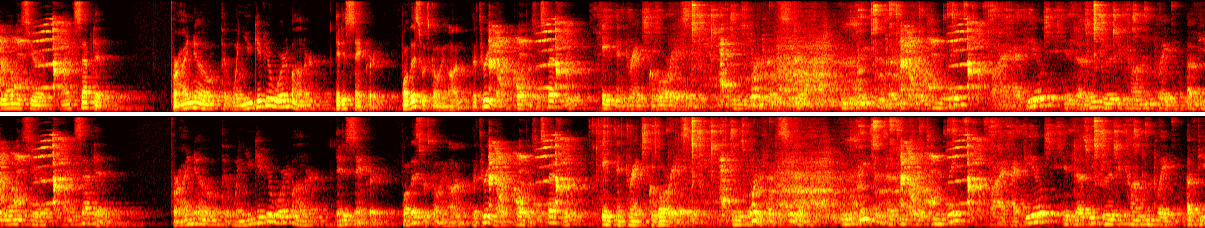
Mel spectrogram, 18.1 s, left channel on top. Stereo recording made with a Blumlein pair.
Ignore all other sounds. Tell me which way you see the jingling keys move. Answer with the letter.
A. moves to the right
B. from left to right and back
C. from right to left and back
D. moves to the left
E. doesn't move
D.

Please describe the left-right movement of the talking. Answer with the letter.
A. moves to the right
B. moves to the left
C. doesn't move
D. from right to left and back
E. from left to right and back
A.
